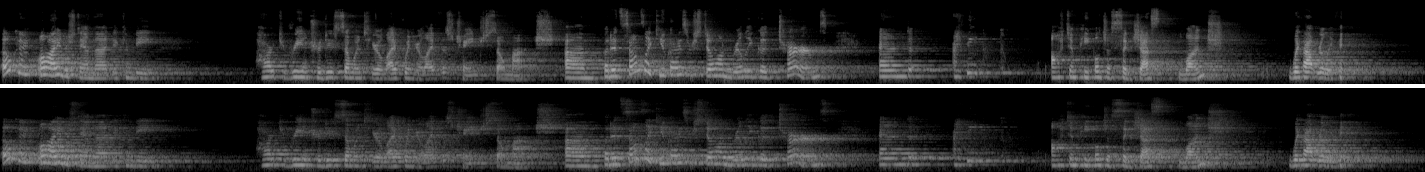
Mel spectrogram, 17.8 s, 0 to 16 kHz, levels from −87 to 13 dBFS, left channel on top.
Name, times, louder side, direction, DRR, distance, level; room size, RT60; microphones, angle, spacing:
voice 1, 0.0-1.9 3.2-10.6 11.0-11.4 11.9-12.2 13.1-14.5 14.7-15.3 16.1-16.8, left 5 dB, 40° left, 8 dB, 0.3 m, -34 dB
8.3 x 3.9 x 3.9 m, 2.4 s
head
